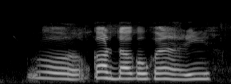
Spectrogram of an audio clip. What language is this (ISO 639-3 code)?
pan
